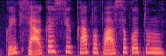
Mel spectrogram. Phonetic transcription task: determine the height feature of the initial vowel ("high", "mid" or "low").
low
